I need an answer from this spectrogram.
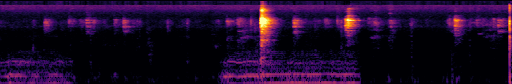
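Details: Male Nubian goat Tamirchik sleeping in a stable, giving two long, low, buzzing snores about two seconds apart, with a sharp click during the second snore and quiet stable rustling in the pauses.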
